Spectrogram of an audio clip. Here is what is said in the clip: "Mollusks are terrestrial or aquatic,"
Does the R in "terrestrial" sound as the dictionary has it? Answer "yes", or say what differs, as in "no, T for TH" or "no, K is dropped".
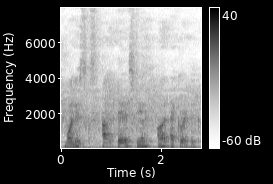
no, R is dropped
